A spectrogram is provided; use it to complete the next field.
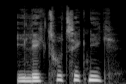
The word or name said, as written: elektroteknik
